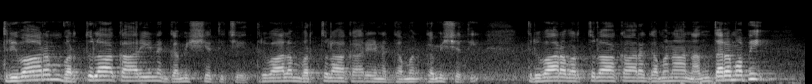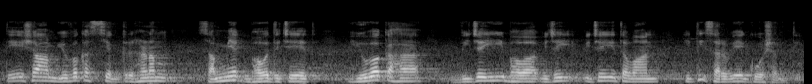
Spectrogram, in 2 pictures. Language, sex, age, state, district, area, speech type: Sanskrit, male, 45-60, Tamil Nadu, Coimbatore, urban, spontaneous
